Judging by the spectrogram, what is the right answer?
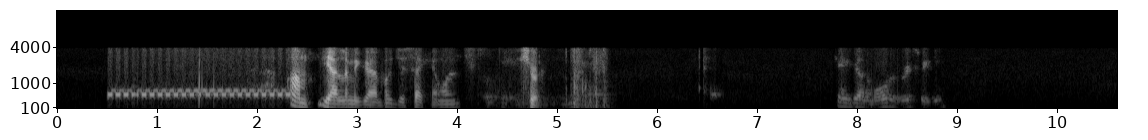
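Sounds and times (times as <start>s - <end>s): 
telephone ringing: 0.5s - 2.5s
speech: 2.3s - 5.0s, 7.8s - 9.0s.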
